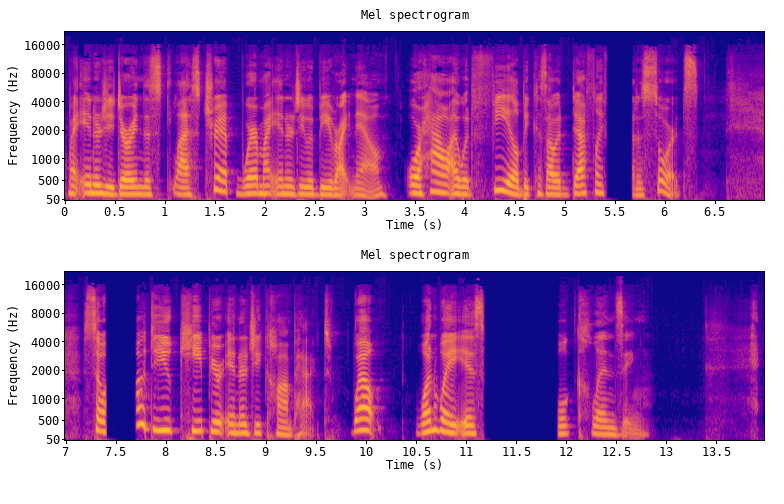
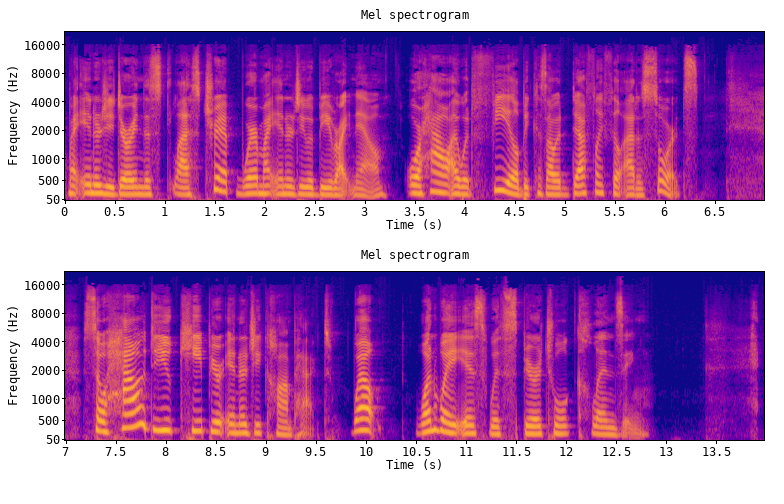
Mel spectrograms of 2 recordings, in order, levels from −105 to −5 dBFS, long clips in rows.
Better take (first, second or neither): second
